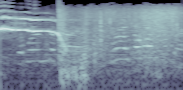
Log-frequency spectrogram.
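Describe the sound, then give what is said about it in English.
A high, drawn-out child's squeal gives way to steady splashing and sloshing of water as kids swim in the Severn River in summer, half an hour outside Washington, D.C., with faint children's voices mixed into the busy watery noise. “A half hour outside of Washington, D.C., a summer scene plays out on the Severn River.”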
